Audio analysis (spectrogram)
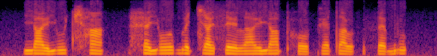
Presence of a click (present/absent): absent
